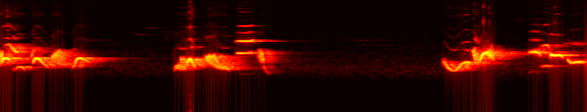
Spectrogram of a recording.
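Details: Common blackbird (Turdus merula) caroling song of three melodious warbled phrases, rising and falling whistles with brief squeaky ends, spaced by pauses of one to two seconds; no background noise.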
